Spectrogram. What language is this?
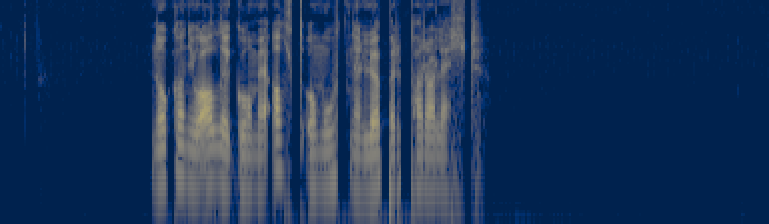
Norwegian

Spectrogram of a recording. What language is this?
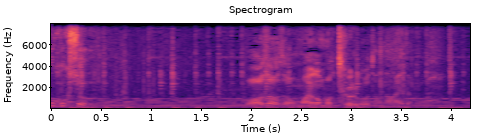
Japanese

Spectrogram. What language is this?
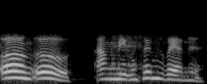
Bodo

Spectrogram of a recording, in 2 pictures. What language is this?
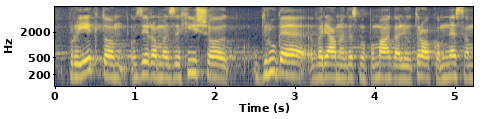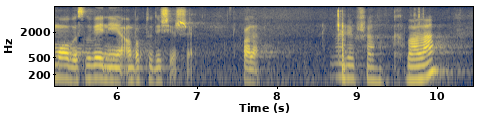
Slovenian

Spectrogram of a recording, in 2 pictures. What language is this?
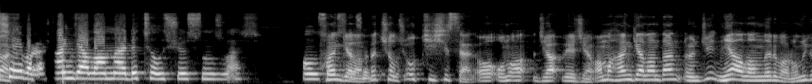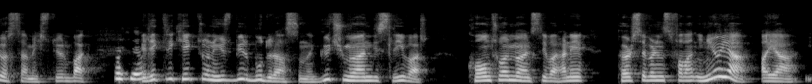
Turkish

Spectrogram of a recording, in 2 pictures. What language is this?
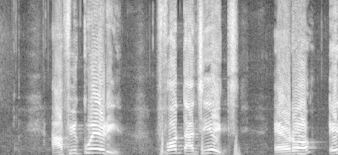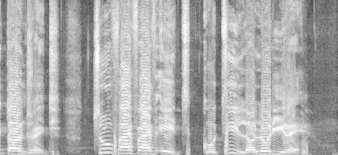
Yoruba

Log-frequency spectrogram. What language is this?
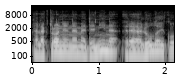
Lithuanian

